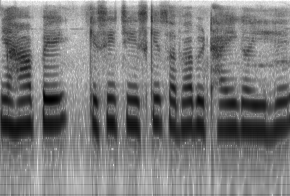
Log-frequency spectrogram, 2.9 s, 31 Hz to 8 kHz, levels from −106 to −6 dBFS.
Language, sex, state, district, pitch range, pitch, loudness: Hindi, female, Bihar, Sitamarhi, 215-240 Hz, 230 Hz, -17 LUFS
